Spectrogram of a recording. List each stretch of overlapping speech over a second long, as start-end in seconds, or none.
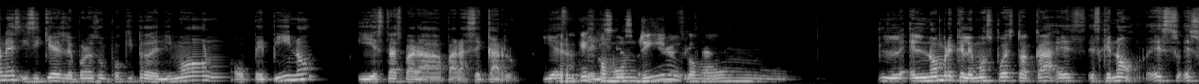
5.6-7.4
